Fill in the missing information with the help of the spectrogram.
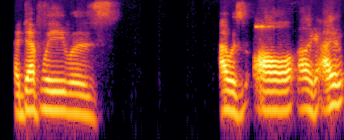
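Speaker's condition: No condition

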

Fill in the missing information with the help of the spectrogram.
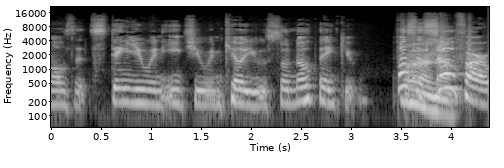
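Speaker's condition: No condition

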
